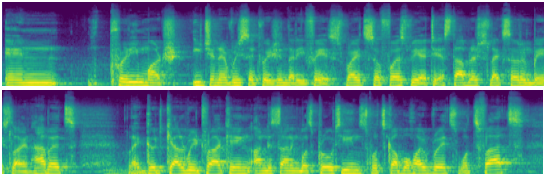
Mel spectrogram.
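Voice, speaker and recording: A hoarse young man hosting a solo fitness podcast, rambling and swearing casually while clearing his throat. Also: mid-range voice, little pitch movement, fairly quick, darkish tone. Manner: profane, rambling, self-deprecating. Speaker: podcast host and fitness coach.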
